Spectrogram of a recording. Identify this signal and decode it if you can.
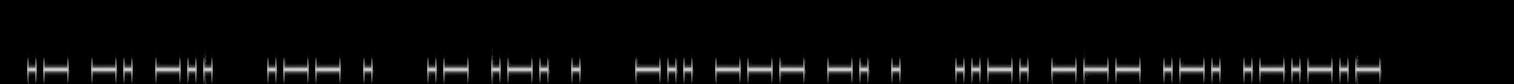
Morse code, heard as a keyed tone, about 16 wpm, 700 Hz. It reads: AND WE ARE DONE FOR.
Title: Sentences from Top 1000 Words - Review Part 4 - 15wpm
